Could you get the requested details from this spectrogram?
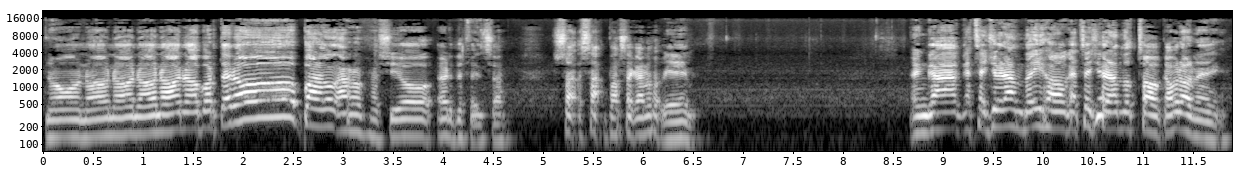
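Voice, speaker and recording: Man, high voice, bright tense tone, excitable, swearing gamer commentary. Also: unhurried. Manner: excitable, swearing, repeats words in bursts. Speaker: gaming video creator. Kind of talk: live game commentary.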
